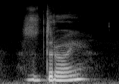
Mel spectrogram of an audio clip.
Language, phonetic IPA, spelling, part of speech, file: Czech, [ˈzdroj], zdroj, noun, Cs-zdroj.ogg
- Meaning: 1. source 2. resource 3. feed (internet)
